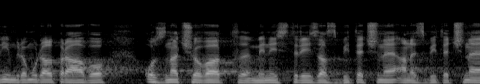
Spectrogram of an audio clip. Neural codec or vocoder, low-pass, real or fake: none; 7.2 kHz; real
